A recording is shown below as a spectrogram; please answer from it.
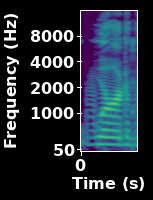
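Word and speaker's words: Wyrd: So there are word marks, which are basically these circle rune type symbols.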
